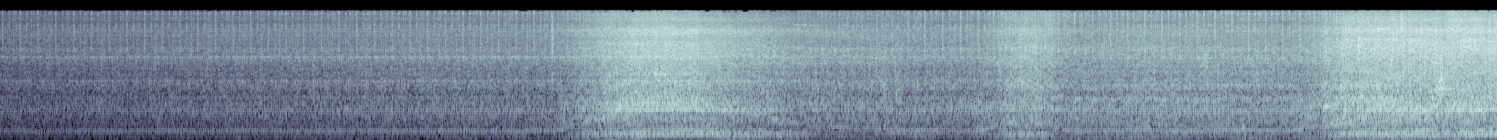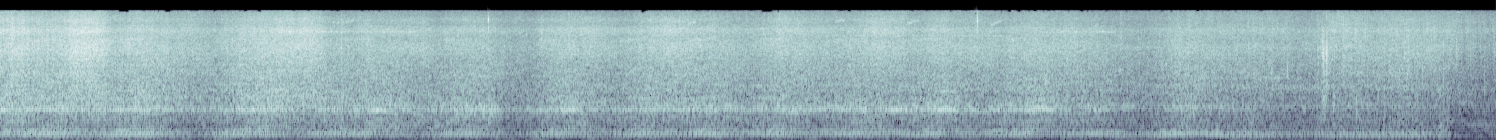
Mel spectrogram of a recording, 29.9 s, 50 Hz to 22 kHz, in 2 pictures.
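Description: Audi SQ7's 4.0 V8 TDI diesel engine working through deep mud: quiet and steady at first, it revs up about six seconds in and falls back, then from about thirteen seconds its revs rise and fall again and again as the tyres churn through the mud, with a steady high whine over it.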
